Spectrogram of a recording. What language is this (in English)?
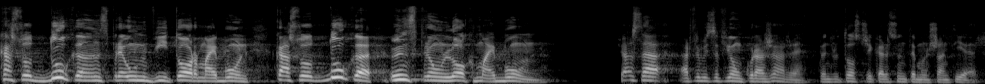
Romanian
